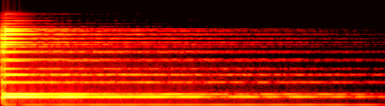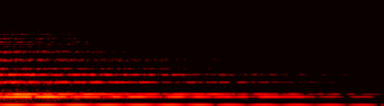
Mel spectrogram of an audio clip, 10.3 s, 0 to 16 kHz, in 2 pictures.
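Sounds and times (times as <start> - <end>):
bell ringing from a hit: 0.0 - 4.1.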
